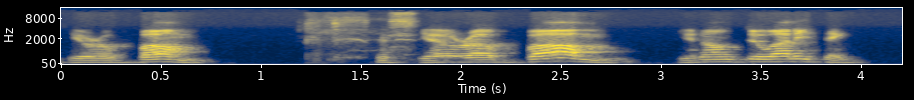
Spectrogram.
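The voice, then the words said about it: Put-on Brooklyn accent. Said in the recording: “in her best Brooklyn accent”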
